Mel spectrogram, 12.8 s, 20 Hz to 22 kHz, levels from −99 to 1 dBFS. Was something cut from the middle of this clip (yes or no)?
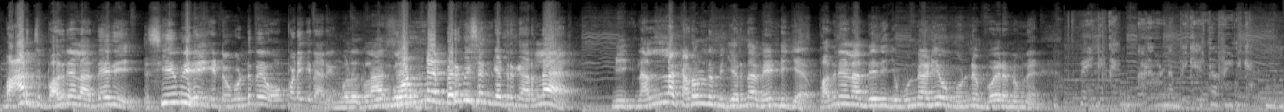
no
